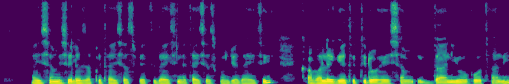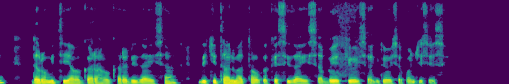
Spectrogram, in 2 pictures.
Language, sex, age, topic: Gamo, male, 18-24, government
